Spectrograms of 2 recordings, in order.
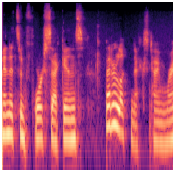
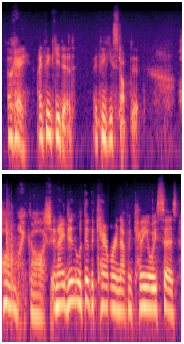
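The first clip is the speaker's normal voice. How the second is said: ordinary talk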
